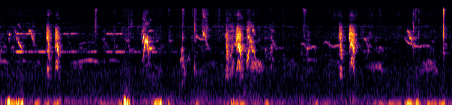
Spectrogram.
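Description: Small birds chirping and twittering in short, scattered calls, with soft low thumps underneath.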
